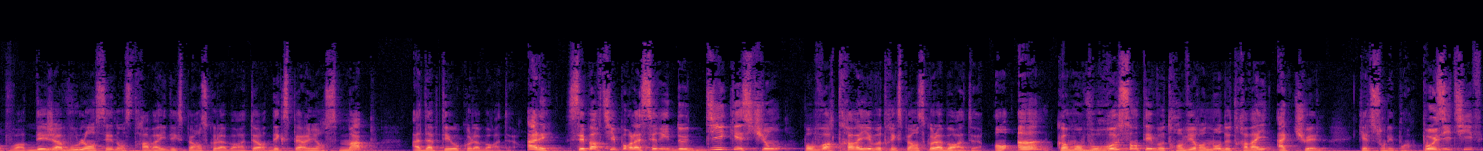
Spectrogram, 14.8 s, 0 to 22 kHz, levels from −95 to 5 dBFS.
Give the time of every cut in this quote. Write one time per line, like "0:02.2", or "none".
0:10.5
